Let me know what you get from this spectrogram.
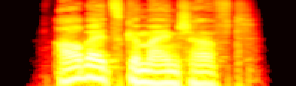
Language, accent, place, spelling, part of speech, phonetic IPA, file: German, Germany, Berlin, Arbeitsgemeinschaft, noun, [ˈaʁbaɪ̯tsɡəˌmaɪ̯nʃaft], De-Arbeitsgemeinschaft.ogg
- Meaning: 1. working group 2. team 3. consortium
